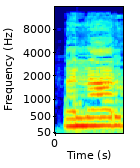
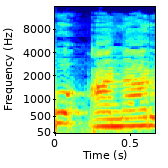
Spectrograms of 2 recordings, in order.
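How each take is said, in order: First: Said in the usual way. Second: अनार with a long "aa" at the start; mispronounced long vowel. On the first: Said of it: "बोला जाए तो". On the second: Shown as a demonstration. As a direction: stretch the first vowel of अनार into "aa". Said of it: "अनार बोला जाए तो".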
